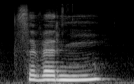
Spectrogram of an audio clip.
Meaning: north, northern
- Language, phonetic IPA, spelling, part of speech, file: Czech, [ˈsɛvɛrɲiː], severní, adjective, Cs-severní.ogg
